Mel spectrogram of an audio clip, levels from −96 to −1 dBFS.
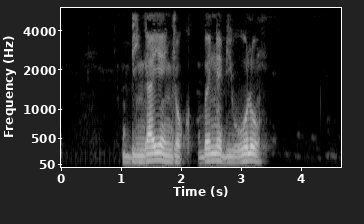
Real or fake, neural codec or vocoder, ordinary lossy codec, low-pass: real; none; Opus, 64 kbps; 5.4 kHz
